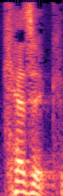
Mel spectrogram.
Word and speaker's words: Keswick: It looks like Keswick, but it's British. So it's pronounced Keswick.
